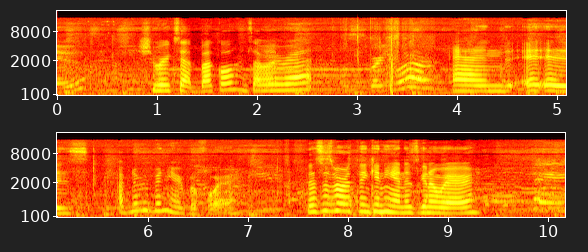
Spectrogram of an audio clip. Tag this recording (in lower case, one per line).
speech
music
